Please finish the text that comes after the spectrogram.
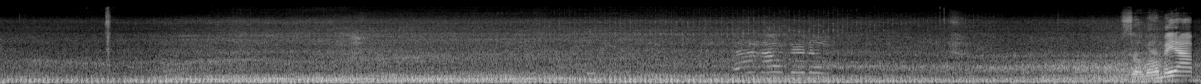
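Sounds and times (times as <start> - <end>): small motorcycle engine running: 1.3 - 9.9.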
